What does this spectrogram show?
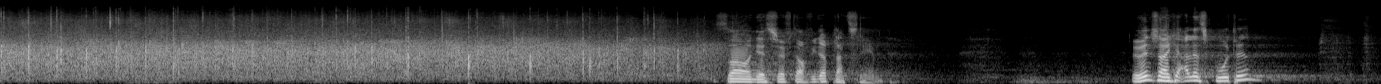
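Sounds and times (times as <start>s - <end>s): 
audience applauding: 0.0s - 7.8s
speech: 7.3s - 8.9s, 11.3s - 12.7s.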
